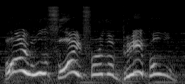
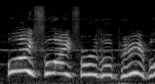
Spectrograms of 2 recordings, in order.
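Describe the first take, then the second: First: It is said in a Morty-like voice. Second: It is said without a Morty-like voice.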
